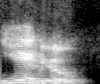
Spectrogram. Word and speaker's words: yew: Pronunciation, you. It's pronounced yew, but it's spelled Y.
